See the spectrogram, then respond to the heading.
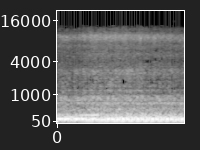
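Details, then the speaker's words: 2016 Chevrolet Camaro SS V8 with recurring P0700 code, restarted after warming up; deep idle hunting up and down by itself; owner unsure, suspects throttle body, fuel pump or wiring. "like listen to that Idol like the idle ain't even sounding right look it's going up and down y I don't know what that is"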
